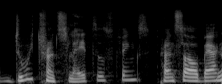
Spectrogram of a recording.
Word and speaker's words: Prenzlauer Berg: Prenzlauer Berg is like the German pronunciation.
